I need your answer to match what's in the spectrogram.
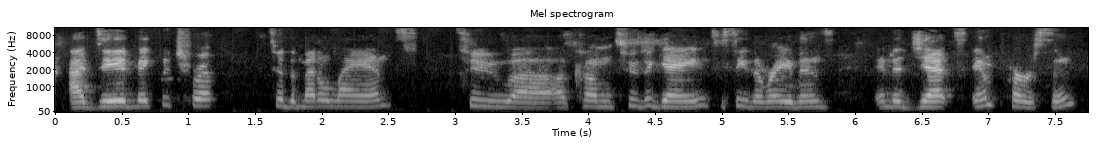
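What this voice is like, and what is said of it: Hoarse, raspy voice. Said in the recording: “my voice is a little hoarse ... So I got a little raspy, smelly cat voice.”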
